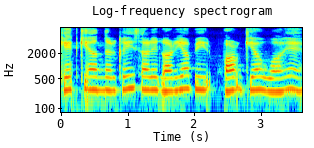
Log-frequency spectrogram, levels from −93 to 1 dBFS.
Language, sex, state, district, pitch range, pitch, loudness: Hindi, female, Arunachal Pradesh, Lower Dibang Valley, 265-280 Hz, 275 Hz, -19 LUFS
